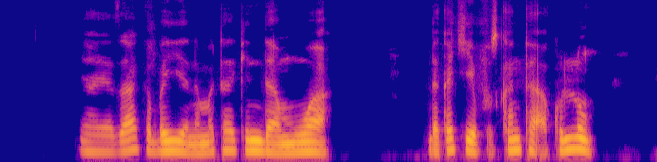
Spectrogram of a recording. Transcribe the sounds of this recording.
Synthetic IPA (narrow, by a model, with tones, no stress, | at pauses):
jaː˨jaː˨zaː˦ka˨bɐ˦jːɐ˨na˨mɐ˦taː˦kʲɪ˦ndaː˨mʊ˦waː˦ | da˨kɐ˦kʲeː˨ɸʊ˨skɐ˦nta̰ː˨ʔa̰˨kʷʊ˦lːʊ˦ŋ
